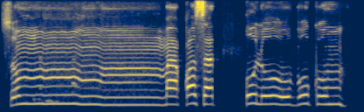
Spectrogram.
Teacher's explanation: যখনই আপনি গুন্না করছেন, গুন্না করার পর যেমন ধরুন এখানে তাসদিদ আছে, তো এখানে মিমের উপর তাসদিদ আছে, গুন্না হচ্ছে সুম্মা।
